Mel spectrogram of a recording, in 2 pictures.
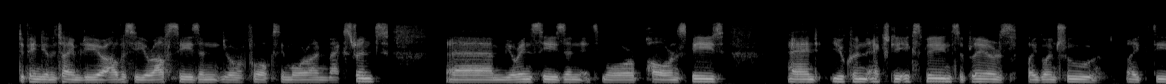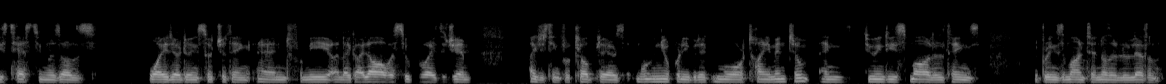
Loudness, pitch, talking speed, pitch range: -32 LUFS, 115 Hz, 210 wpm, 110-120 Hz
